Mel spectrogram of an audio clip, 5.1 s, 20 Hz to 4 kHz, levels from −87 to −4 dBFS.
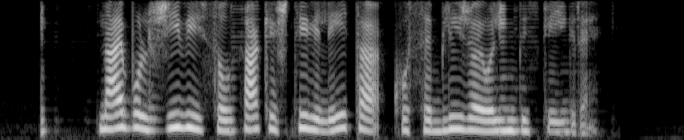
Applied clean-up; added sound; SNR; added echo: neural mask model DeepFilterNet 3.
